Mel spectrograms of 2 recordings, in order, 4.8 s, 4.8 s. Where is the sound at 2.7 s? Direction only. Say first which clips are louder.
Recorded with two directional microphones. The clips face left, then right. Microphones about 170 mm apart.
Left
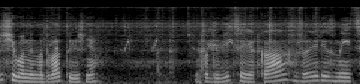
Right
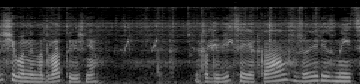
Left 1 dB; 15° right (ahead or behind).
